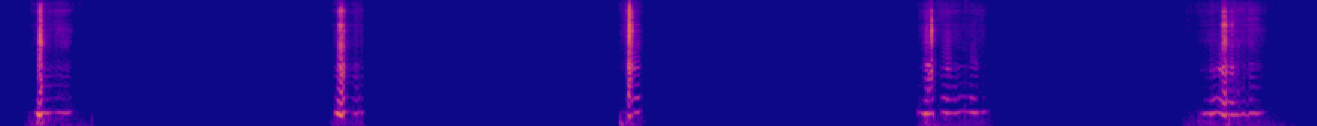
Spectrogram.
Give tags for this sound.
hinge rusty

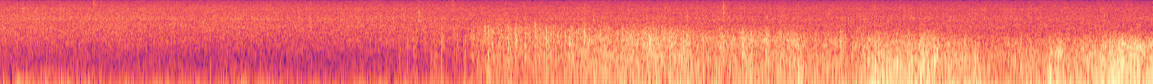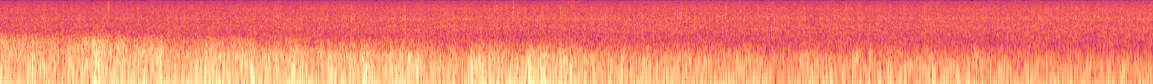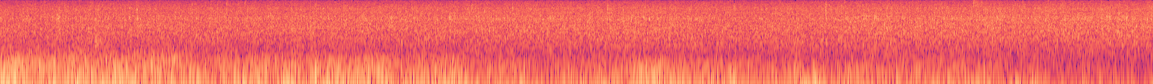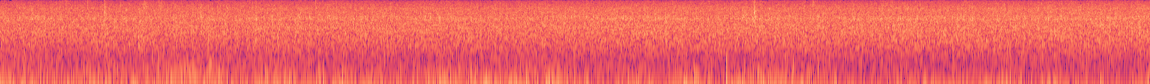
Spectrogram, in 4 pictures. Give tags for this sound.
england field-recording lightning rain storm thunder thunder-storm thunderstorm uk weather

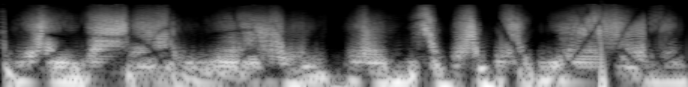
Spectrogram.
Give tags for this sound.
Dubstep EDM Glitch Synthesizer

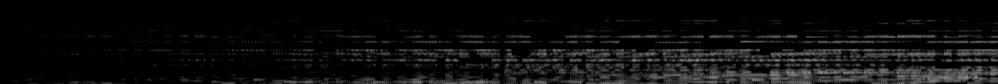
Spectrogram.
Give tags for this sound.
synth space ambient round-circus merry go

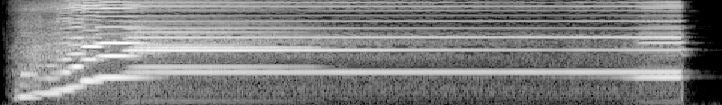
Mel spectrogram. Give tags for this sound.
b harmonica key

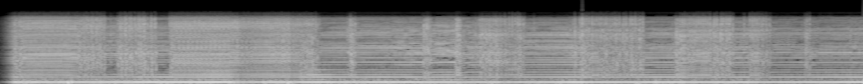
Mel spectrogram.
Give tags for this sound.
this machine broken

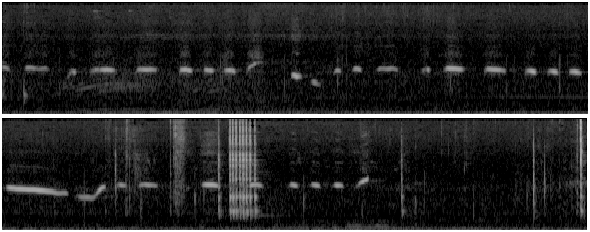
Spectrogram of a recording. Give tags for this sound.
background-sound background

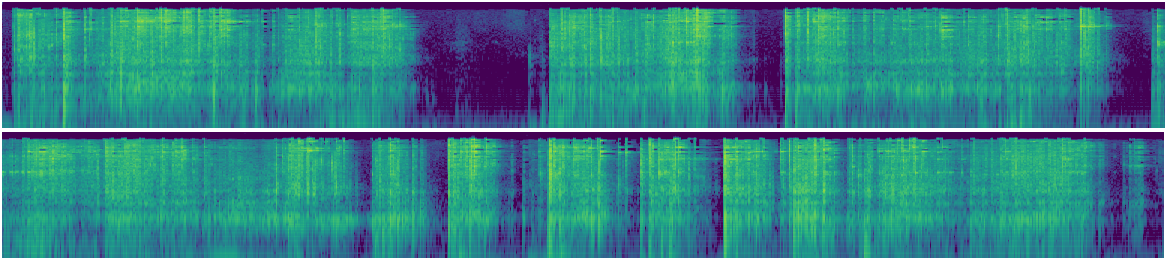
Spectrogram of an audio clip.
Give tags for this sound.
shattered pieces breaking

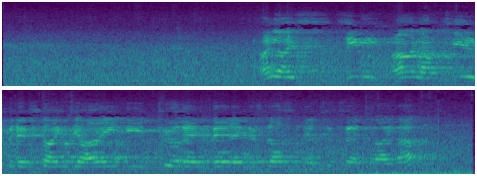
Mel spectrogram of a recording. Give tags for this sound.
Ambience Announcement Hamburg Hauptbahnhof Station Train

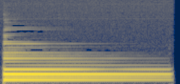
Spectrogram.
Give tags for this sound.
strum chord guitar electric

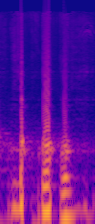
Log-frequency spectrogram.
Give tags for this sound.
ethnic membrane folk clay bamboo rubbing putip naples caccavella percussion

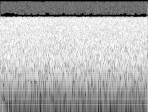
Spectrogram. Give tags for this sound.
ambience ambient atmosphere background background-sound general-noise noise tv-noise white-noise

